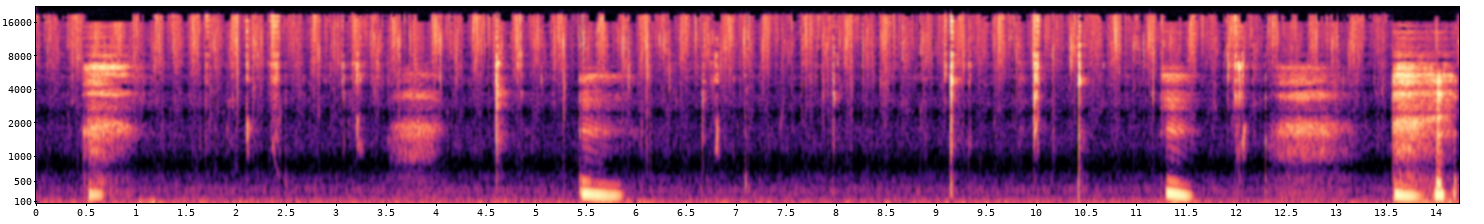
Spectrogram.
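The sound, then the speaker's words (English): Soft, wet mouth sounds of licking and nibbling on ears: repeated smacks, clicks and squishy licks in a loose rhythm, broken by a few brief breathy vocal sighs. “Let me have a taste of those delicious looking ears.”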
